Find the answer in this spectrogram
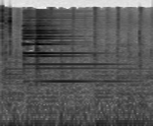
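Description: A single bell chime, the sound effect of a subscribe-button animation, struck once about a third of a second in and ringing with many overtones as it dies away over about a second and a half.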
